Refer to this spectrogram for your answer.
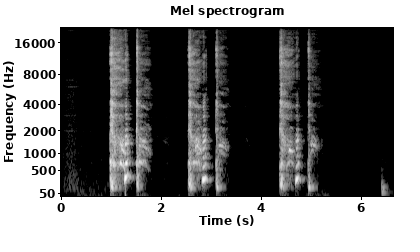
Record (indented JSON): {
  "three_cough_length": "6.7 s",
  "three_cough_amplitude": 32768,
  "three_cough_signal_mean_std_ratio": 0.35,
  "survey_phase": "beta (2021-08-13 to 2022-03-07)",
  "age": "65+",
  "gender": "Female",
  "wearing_mask": "No",
  "symptom_none": true,
  "smoker_status": "Never smoked",
  "respiratory_condition_asthma": false,
  "respiratory_condition_other": false,
  "recruitment_source": "REACT",
  "submission_delay": "1 day",
  "covid_test_result": "Negative",
  "covid_test_method": "RT-qPCR"
}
